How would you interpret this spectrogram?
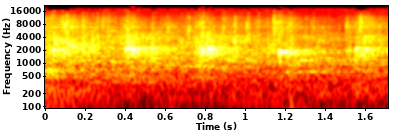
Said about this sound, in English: Oh! Clap for her.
